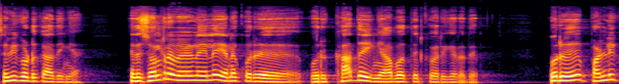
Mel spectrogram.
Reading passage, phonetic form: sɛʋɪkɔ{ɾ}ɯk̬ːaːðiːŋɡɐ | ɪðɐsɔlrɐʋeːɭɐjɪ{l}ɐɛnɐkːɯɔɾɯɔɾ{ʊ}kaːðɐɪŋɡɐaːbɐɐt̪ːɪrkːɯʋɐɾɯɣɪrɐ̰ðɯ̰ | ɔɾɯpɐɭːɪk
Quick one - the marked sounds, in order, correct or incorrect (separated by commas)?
incorrect, correct, incorrect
